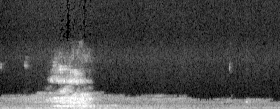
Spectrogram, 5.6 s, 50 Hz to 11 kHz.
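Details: 2018 Honda Vision 110 scooter with new ACG starter, only 4,368 km, warranty refused as over one year old: high thin squeal rising over quiet engine hum then fading; worn crankshaft bearing, to be replaced with 902 bearing.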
